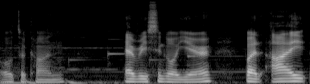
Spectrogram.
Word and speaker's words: Otakon: So this will be the 25th year of Otakon. And it's pronounced Otakon because it's otaku meets convention.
